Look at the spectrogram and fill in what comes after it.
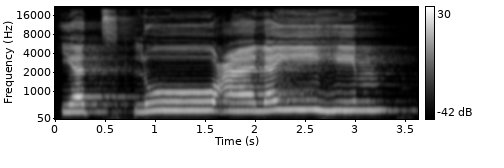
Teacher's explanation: Lu mad tabi'i zahiri sebab ada waw sukun sebelumnya berharokat dhammah. Cara bacanya dipanjangkan lamnya 2 harokat.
